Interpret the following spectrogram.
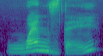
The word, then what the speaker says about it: Wednesday: Tuesday Tuesday це є вівторок середа у нас вимовляється wedesday ми складаємо губи трубкою оскільки в нас слово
